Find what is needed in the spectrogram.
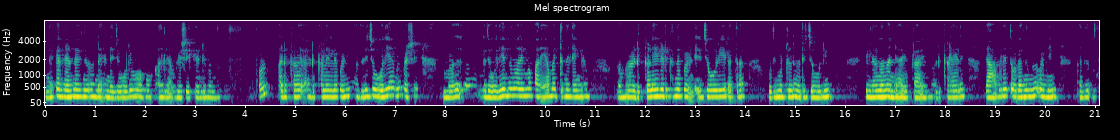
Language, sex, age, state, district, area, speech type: Malayalam, female, 30-45, Kerala, Kasaragod, rural, spontaneous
